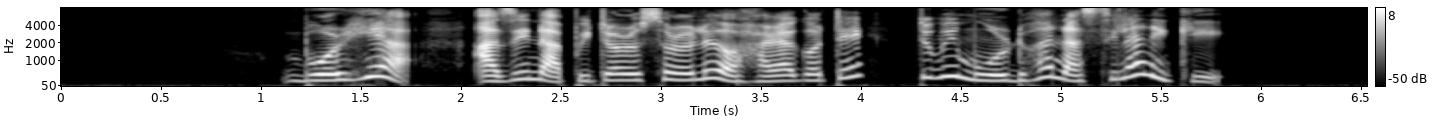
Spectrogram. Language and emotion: Assamese, surprised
